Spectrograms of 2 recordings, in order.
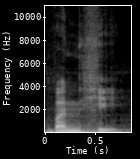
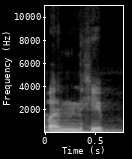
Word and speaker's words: वह्नि: वह्निप्राकार मध्यगा मध्यगा Note, although the spelling is given as Vahni, the pronunciation is Vanhi. Kiri Chakra Ratharudha Danda Natha Puraskrita Jvala Malini Kakshipta Vanhi Prakara Madhyaga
